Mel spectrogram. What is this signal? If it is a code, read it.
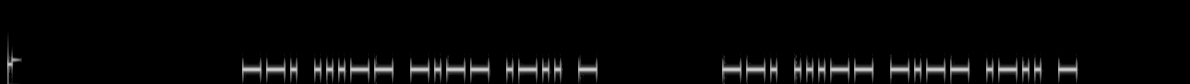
Morse code, heard as a keyed tone, about 20 wpm, 700 Hz. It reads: G3YLT G3YLT
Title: DXCC-100 Call Signs - 5 Characters - Repeated 2x - 20wpm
